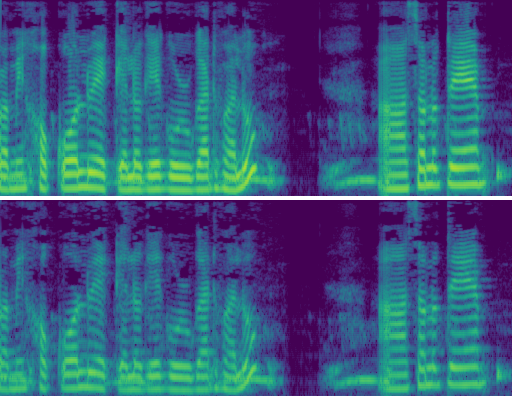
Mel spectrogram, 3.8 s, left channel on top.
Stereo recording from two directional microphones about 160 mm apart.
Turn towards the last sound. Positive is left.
turn(degrees=40)  # may be behind; listen again after turning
